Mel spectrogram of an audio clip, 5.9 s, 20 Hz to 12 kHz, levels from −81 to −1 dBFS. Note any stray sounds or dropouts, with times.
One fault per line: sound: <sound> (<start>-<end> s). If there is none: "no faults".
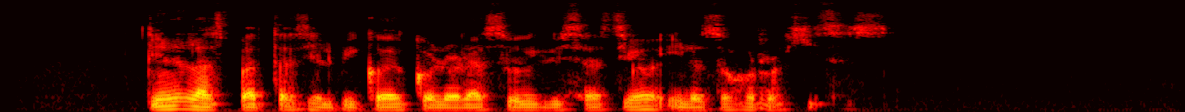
no faults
